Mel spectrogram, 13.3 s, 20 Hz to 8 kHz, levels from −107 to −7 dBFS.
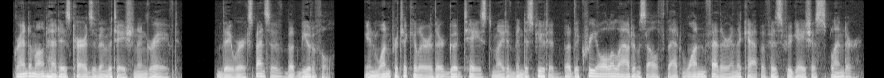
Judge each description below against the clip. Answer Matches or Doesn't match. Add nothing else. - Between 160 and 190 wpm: Matches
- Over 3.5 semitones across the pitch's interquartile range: Doesn't match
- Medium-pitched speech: Doesn't match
